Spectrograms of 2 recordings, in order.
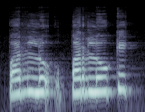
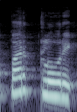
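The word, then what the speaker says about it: परक्लोरिक: परलोकिक लोरिक पर क्लोरिक यह गलत उच्चारण हुआ है। पर क्लोरिक इसको बोलेंगे अपन पर क्लोरिक एसिड।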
